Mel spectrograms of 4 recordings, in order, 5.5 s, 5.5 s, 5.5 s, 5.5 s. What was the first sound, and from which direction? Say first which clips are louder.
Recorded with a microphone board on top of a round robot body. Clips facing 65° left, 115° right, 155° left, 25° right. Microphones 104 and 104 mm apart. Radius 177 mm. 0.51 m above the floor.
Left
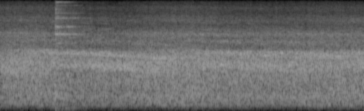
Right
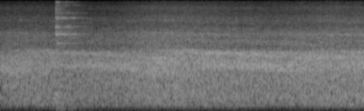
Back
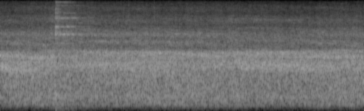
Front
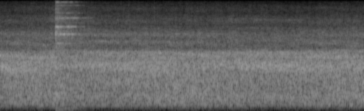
Cutlery clinking: left 2 dB, back 2 dB; 90° left.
